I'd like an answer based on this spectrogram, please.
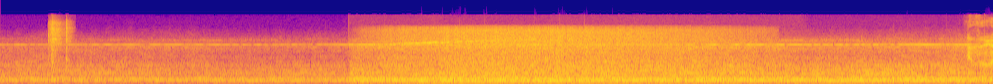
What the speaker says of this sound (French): Nous sommes prêts à décoller.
